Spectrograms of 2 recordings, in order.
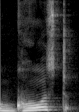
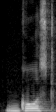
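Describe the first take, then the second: First: घोस्ट said with a breathy aspirated gh, the wrong way; wrong pronunciation. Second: गोस्ट said with a plain unaspirated g; correct pronunciation. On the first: Teacher showing students the wrong reading of ghost, aspirated. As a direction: demo the mistaken aspirated घोस्ट. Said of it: "घोस्ट पढ़ना गलत हो जाता है". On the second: Teacher giving students the correct reading of ghost, plain g. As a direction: clean hard g in गोस्ट, no breath after it. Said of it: "correct जो pronunciation है". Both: Shown as a demonstration.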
